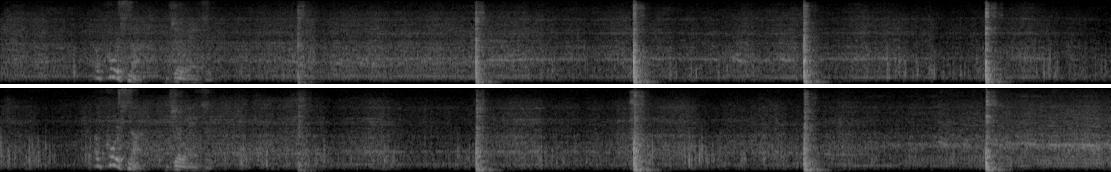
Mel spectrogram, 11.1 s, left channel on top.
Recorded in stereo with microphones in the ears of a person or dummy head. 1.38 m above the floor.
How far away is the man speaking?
About 0.9 m.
